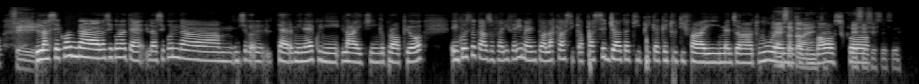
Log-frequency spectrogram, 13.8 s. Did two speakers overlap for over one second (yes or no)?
yes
